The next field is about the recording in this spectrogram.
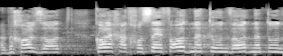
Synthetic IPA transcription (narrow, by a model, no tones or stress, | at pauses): albe̞χo̞lzo̞t | ko̞le̞χadχo̞se̞fo̞d̪natunveo̞d̪natun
